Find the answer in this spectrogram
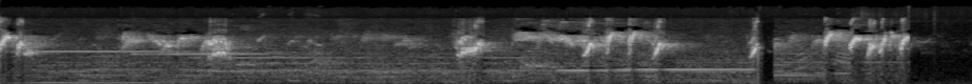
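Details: Red-whiskered bulbul singing as a decoy for trapping and to spur other bulbuls into song: continuous lively warbled phrases broken by sharp chirps, ending abruptly, with faint steady tonal hum underneath.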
